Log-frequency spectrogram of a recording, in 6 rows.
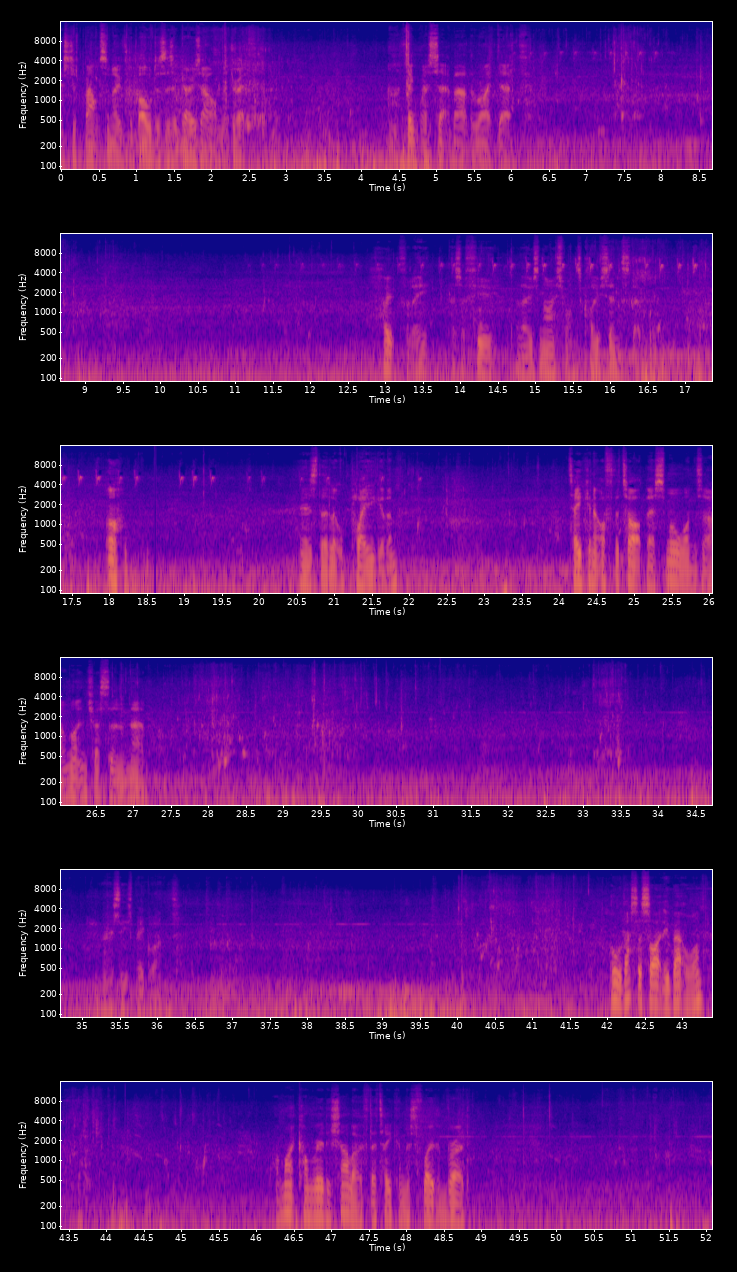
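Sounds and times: small splashes: 0:00.0 - 0:03.2, 0:05.7 - 0:09.8, 0:26.6 - 0:31.6, 0:32.2 - 0:34.0, 0:40.0 - 0:45.8
sea water lapping among boulders: 0:00.0 - 0:10.0, 0:20.7 - 0:34.3, 0:40.0 - 0:45.9
steady low rumble: 0:00.0 - 0:52.0.

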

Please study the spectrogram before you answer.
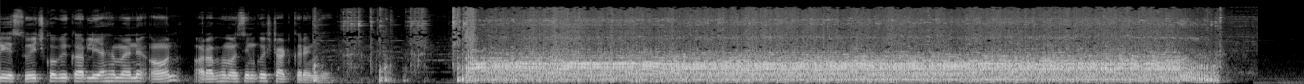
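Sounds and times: chainsaw engine running: 0:04.6 - 0:12.6.

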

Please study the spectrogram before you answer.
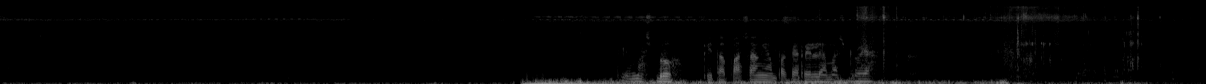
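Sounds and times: high insect drone: 0:00.1 - 0:09.1.

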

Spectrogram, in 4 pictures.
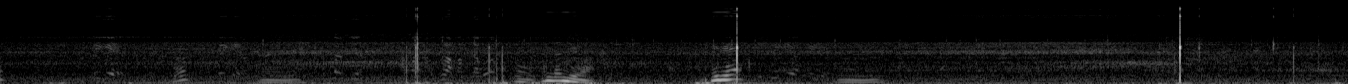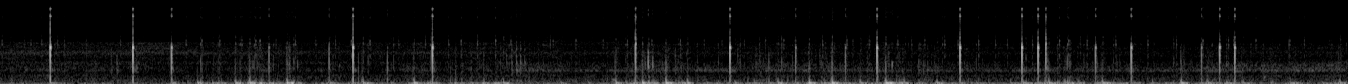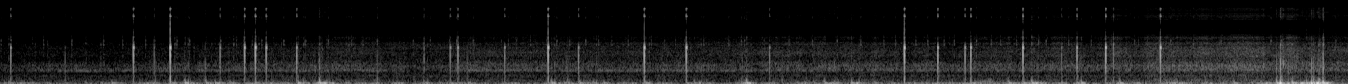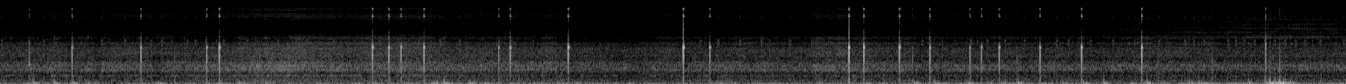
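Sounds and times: bike clicks and rattles: 0:12.8 - 0:53.9
low rumble: 0:50.6 - 0:53.9.

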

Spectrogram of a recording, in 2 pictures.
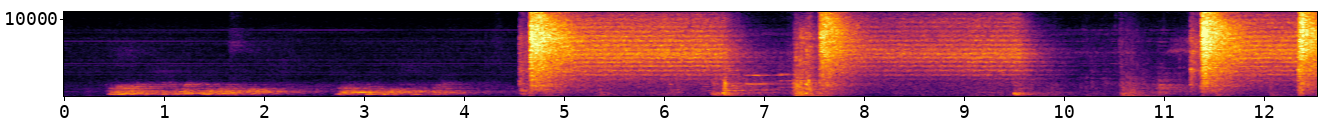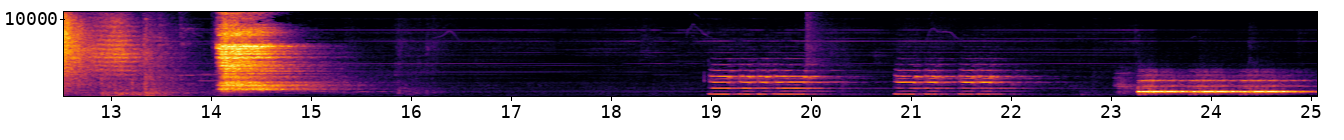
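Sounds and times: train air hissing bursts: 0:04.6 - 0:06.8, 0:07.5 - 0:09.7, 0:11.3 - 0:13.2, 0:14.0 - 0:15.1.

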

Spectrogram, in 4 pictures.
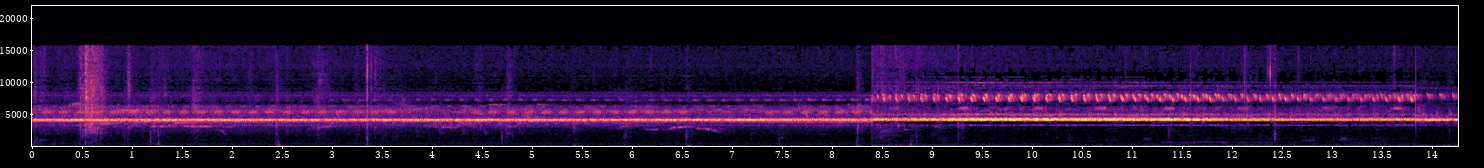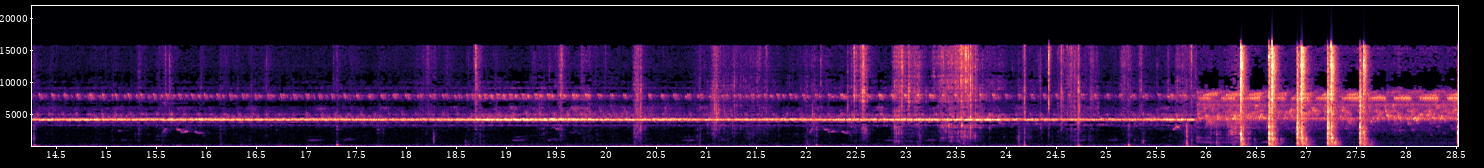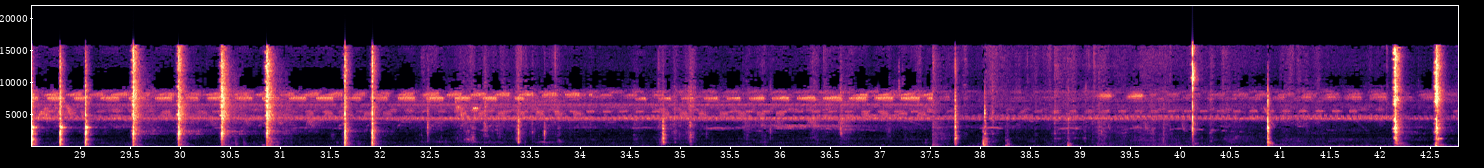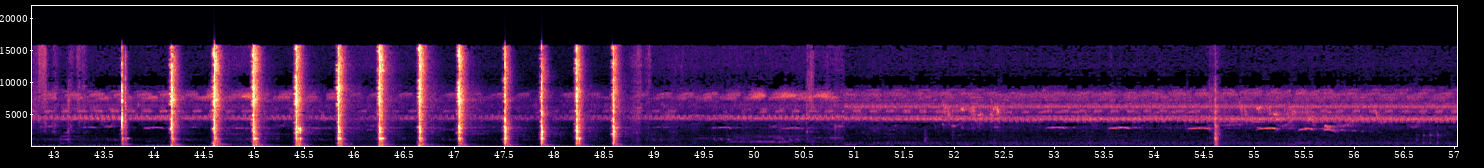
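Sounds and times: insects chirring: 0:00.0 - 0:57.0
hand tool striking wood: 0:22.9 - 0:27.7, 0:28.5 - 0:32.5, 0:42.1 - 0:42.8, 0:43.6 - 0:49.0.

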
